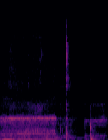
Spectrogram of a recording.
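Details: Unimom Opera hospital-grade electric breast pump running during a demonstration: steady mechanical motor hum that stops, followed by a few faint clicks.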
